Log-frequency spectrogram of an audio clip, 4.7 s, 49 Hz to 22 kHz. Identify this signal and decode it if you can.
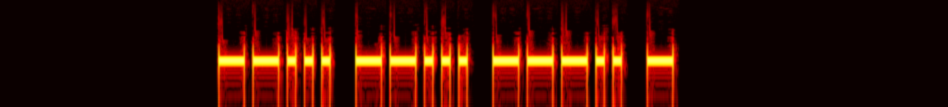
Morse code, heard as a keyed tone, about 28 wpm, 700 Hz. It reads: 778T
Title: Common Cut Numbers - 4-Digit 28wpm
